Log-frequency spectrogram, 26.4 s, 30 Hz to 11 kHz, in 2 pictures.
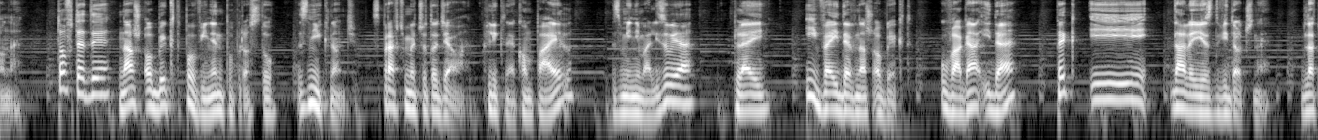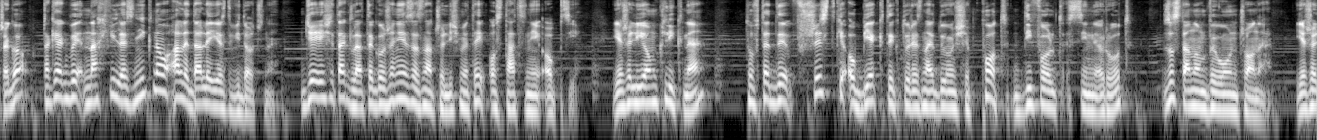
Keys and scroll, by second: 9.5 w, 14.3 shift+Escape, 14.8 F11.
